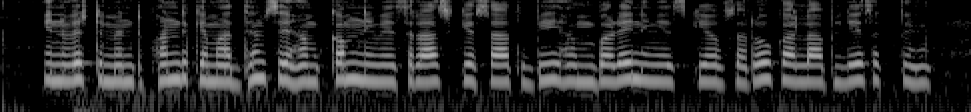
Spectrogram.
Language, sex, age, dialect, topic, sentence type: Hindi, female, 18-24, Awadhi Bundeli, banking, statement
